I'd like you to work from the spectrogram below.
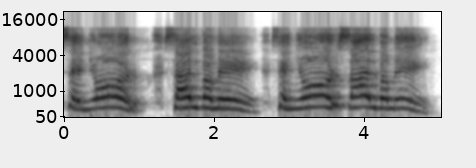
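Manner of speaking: high, loud plea to be saved; crying out for help. Retold or imitated. Peter sinking, crying out to the Lord, loud and pleading. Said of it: "y gritó".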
